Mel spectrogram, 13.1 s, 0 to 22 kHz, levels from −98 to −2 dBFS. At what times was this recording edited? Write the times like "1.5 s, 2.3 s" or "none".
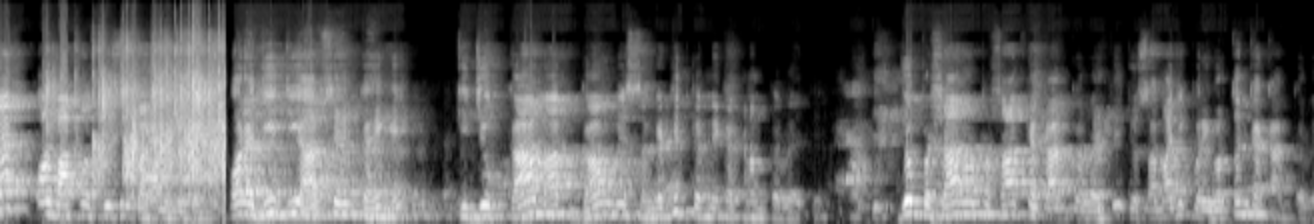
2.3 s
